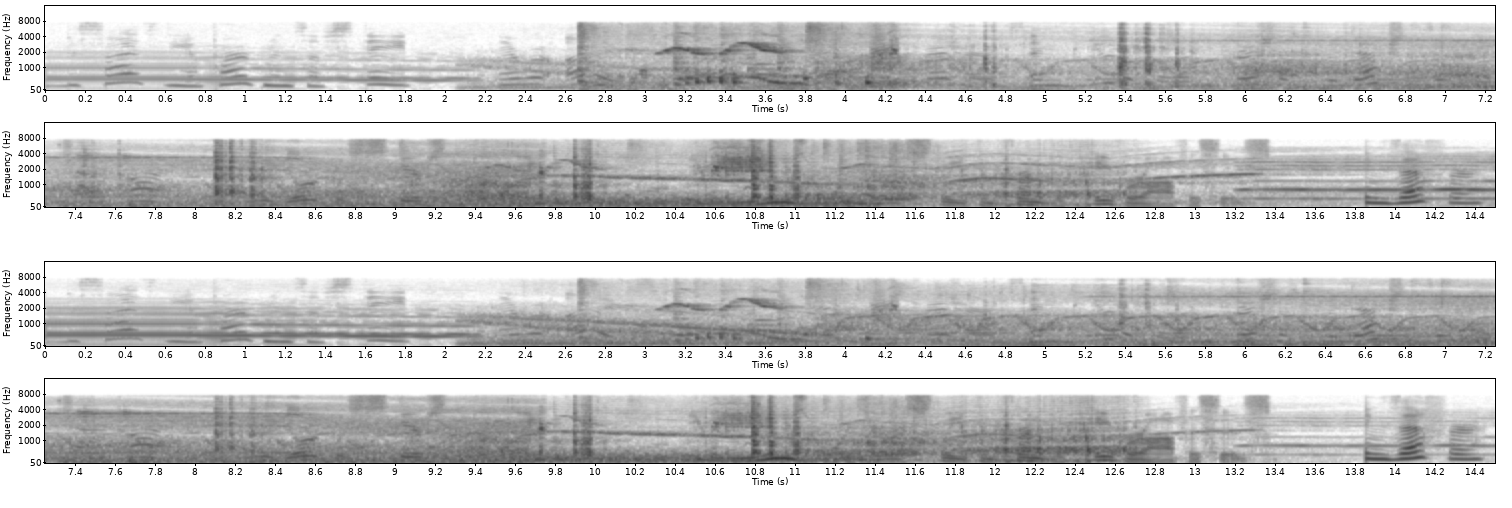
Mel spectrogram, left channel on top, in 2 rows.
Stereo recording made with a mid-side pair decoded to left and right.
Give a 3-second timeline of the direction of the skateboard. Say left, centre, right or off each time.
off, left, left, centre, right.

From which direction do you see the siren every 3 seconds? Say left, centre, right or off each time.
right, right, right, centre, left.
